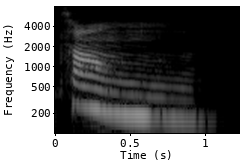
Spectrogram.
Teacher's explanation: When you have NG in a word, N and G make one sound. The G is not making a different sound, and the N is not making a different sound.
